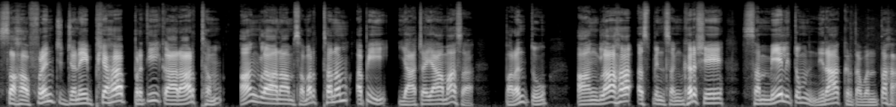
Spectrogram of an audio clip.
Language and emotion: Sanskrit, neutral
